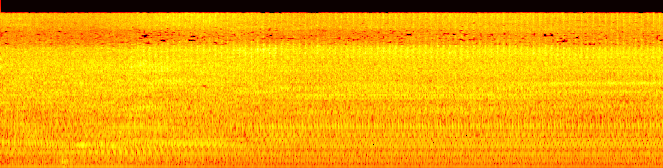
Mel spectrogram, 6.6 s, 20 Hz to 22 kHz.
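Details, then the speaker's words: Mahindra Bolero BS6 pickup diesel with DPF soot mass very high, forced regeneration via scan tool after refitting silencer: steady, slightly raised idle with even clatter, no misses during regeneration. "Radiation चालू हो गया, अब चलेगा radiation. कब तक चलेगा देखना है।"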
